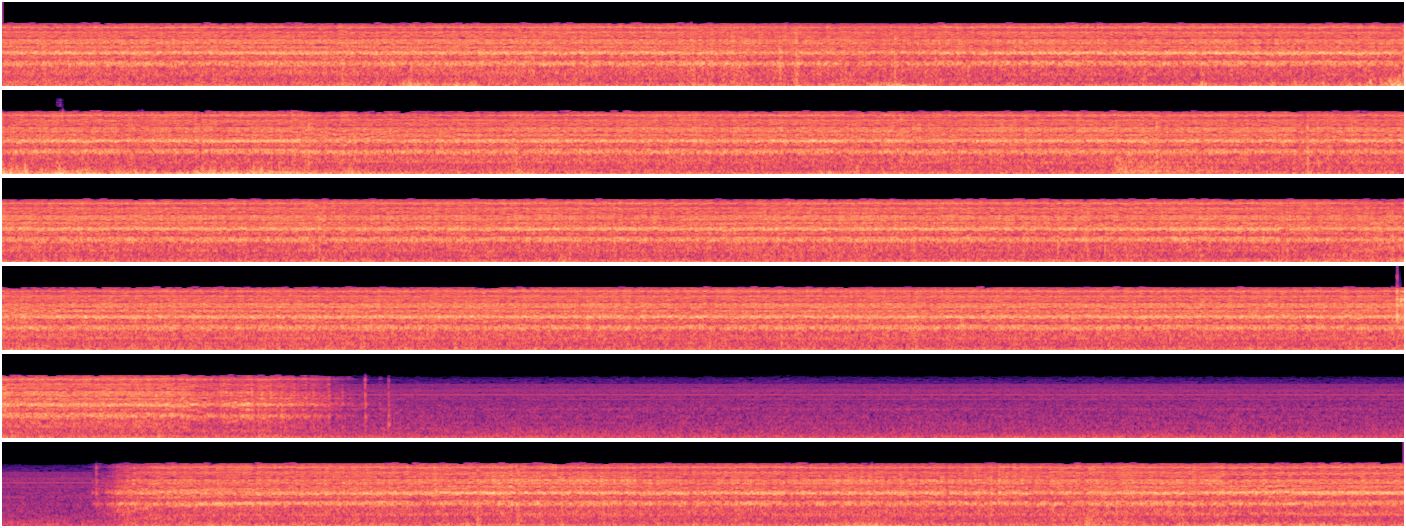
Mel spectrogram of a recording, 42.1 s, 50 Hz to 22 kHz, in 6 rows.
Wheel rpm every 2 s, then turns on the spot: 160, 160, 160, 160, 160, 160, 160, 160, 160, 160, 160, 160, 160, 160, 100, 0, 0, 10, 140, 160, 160.
none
